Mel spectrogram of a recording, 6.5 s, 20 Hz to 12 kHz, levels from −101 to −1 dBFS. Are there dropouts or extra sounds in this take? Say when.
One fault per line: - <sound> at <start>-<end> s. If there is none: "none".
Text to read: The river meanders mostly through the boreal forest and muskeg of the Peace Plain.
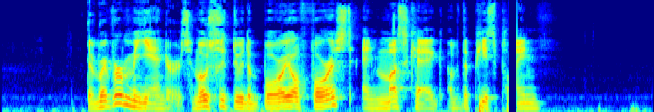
- dropout at 5.1-5.2 s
